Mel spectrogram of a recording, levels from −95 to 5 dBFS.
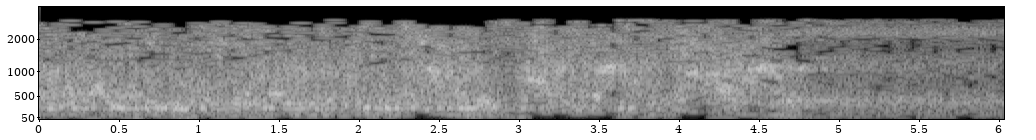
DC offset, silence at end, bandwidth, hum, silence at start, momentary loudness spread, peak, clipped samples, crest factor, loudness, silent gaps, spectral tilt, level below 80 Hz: under 0.1%; 0 s; 3.2 kHz; none; 0 s; 9 LU; -8 dBFS; under 0.1%; 14 dB; -22 LUFS; none; -9.5 dB/octave; -50 dBFS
